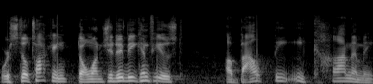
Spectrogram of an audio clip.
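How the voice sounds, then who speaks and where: Very wide swings in pitch and a creaky vocal fry mark this man's speech. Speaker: TV host. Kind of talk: TV talk show monologue. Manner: sarcastic.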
